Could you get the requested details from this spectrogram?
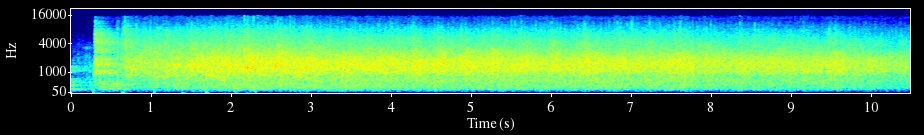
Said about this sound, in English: Please give a rounding applause to Ralph Nader, our hero.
